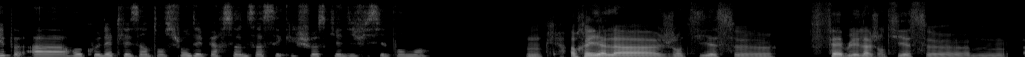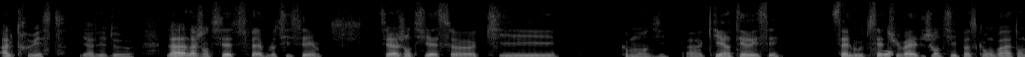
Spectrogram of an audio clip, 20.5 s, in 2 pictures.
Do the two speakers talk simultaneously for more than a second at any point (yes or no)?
no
